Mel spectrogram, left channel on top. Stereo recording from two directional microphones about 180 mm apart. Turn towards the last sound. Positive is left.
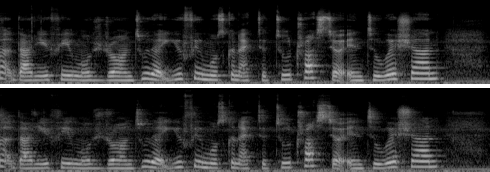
turn(degrees=35)  # may be behind; listen again after turning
